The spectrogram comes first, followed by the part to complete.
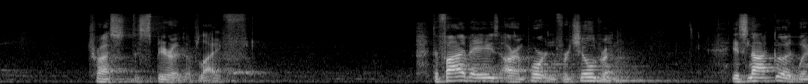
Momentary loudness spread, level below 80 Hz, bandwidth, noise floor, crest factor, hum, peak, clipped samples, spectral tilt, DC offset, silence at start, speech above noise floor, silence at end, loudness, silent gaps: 18 LU; -72 dBFS; 11.5 kHz; -56 dBFS; 24 dB; none; -2 dBFS; under 0.1%; -5 dB/octave; under 0.1%; 0.9 s; 34 dB; 0 s; -23 LUFS; none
